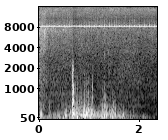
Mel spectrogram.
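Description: Tall grass rustling and brushing close to the microphone as a hand pushes in among the stalks, with one sharper rustle about two-thirds of a second in.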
